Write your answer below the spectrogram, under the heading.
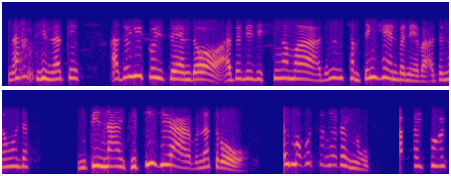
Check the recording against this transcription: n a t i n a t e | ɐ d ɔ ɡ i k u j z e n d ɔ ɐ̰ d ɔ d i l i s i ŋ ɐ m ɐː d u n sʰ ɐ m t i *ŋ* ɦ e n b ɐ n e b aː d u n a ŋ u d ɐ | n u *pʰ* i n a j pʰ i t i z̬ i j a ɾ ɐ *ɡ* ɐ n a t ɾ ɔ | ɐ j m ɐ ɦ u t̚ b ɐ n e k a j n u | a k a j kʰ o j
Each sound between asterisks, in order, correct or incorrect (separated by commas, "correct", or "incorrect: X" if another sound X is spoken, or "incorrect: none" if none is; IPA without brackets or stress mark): correct, incorrect: p, incorrect: b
